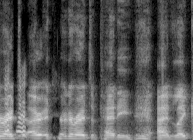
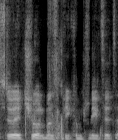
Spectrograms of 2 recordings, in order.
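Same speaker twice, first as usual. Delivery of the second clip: low, softer ritual pronouncement; subdued, low character voice; in-character solemn drone; 7 semitones lower, 10 dB quieter than usual. Acted. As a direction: echo the order in a low trance. Repeats the ritual line in character.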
